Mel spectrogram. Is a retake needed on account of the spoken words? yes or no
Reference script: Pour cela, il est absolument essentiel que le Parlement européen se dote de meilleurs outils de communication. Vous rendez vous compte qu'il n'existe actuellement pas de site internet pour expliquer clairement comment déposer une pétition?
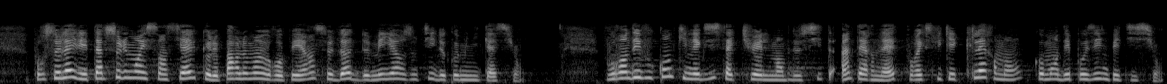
yes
